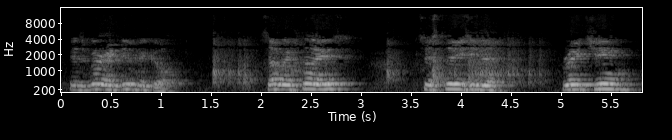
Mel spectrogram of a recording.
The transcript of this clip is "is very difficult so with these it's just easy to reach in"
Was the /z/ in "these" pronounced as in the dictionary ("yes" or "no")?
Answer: no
